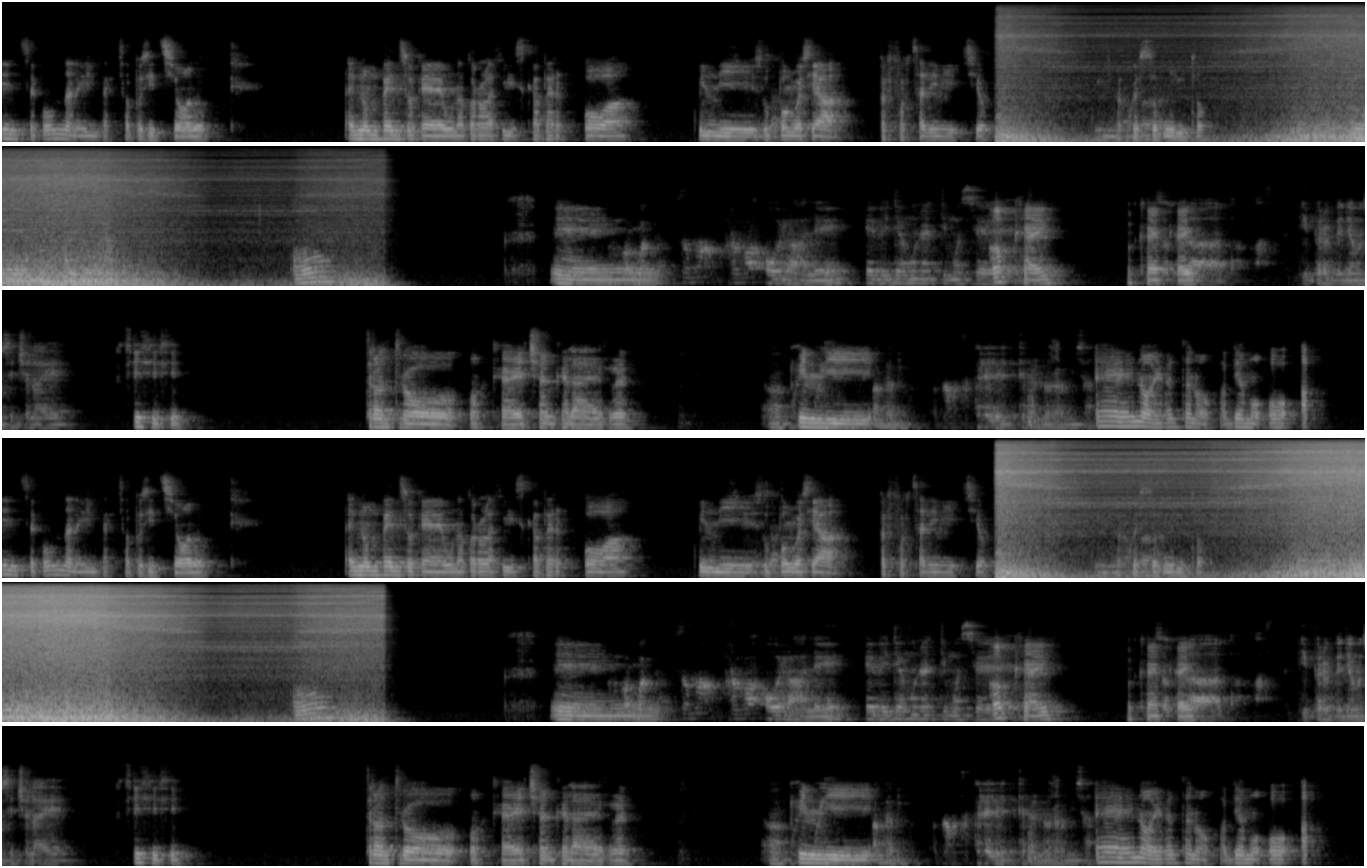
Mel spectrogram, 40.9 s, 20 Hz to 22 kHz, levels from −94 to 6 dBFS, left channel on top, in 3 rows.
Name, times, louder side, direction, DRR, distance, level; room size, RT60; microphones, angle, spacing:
voice 1, 0.0-2.5 3.4-6.4 7.0-8.5 8.8-9.9 11.3-12.1 13.5-14.9 16.5-17.1 18.9-20.2 23.5-24.2 24.9-25.6 28.6-29.1 30.9-33.6 35.2-36.0 37.5-37.6 38.2-40.3, left 1 dB, 10° left, 0.9 m, -41 dB
voice 2, 7.3-7.9 10.9-11.9 12.5-12.6 16.6-16.9 19.7-24.2 25.2-26.3 26.6-27.9 34.9-36.3 36.7-38.2, right 1 dB, 40° right, 4.0 m, -50 dB
Hiss, 9.9-17.5, right 10 dB, 60° right, 0.9 m, -29 dB
13.5 x 12.5 x 5.6 m
head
